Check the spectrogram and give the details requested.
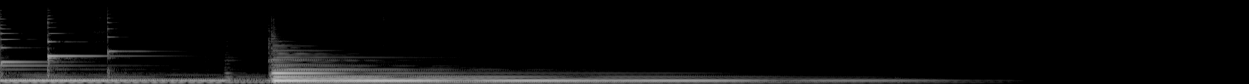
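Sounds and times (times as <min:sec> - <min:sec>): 
harp in F: 0:00.0 - 0:09.4.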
